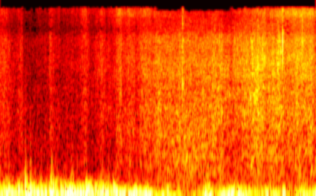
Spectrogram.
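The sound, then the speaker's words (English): Steady rush of water and wind against a sailboat cutting smoothly through waves, low rumbling wash with soft splashes, continuous and fairly loud, no engine noise, no voices. “See what I mean by cutting through the waves?”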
